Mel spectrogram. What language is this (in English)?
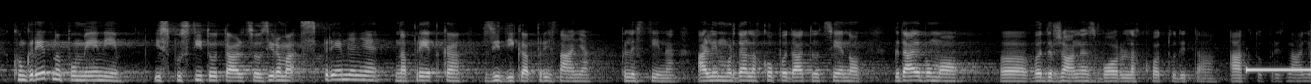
Slovenian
